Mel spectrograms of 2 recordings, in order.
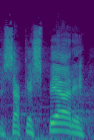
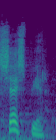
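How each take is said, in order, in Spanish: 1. El nombre se lee con sonidos al estilo español. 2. El nombre se dice con sonidos al estilo inglés. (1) "algunos dicen así" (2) "pero es Shakespeare"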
